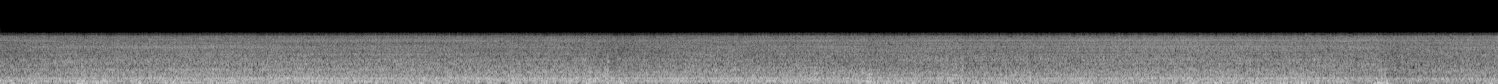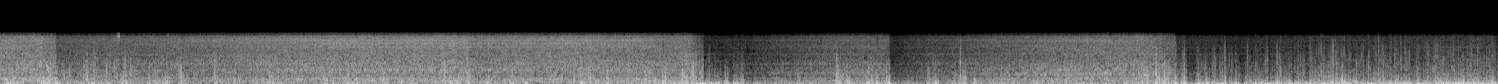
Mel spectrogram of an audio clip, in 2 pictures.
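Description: Refrigeration condensing unit running: a semi-hermetic compressor and the condenser fan motor make a loud, steady hum under a rush of air. The hum's steady tone drops away about halfway through, and the sound dips briefly twice later on.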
